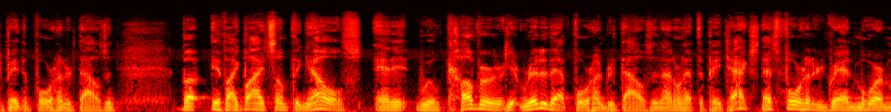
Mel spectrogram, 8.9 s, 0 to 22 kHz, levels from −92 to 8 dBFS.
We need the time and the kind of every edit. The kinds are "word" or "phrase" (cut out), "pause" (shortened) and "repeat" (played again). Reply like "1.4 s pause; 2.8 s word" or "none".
2.4 s phrase; 5.0 s word; 7.6 s word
